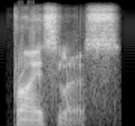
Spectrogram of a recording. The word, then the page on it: priceless: British English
